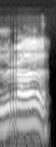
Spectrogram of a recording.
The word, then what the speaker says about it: ฤ: วัน นี้ เพราะ ตัว รึ ที่ เรา เห็น นะ คะ บน slide ค่ะ ที่ อ่าน ออก เสียง ได้ 3 เสียง คือ ริ ฤ หรือ เรอ ไม่ ใช่ คำ ของ ไทย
